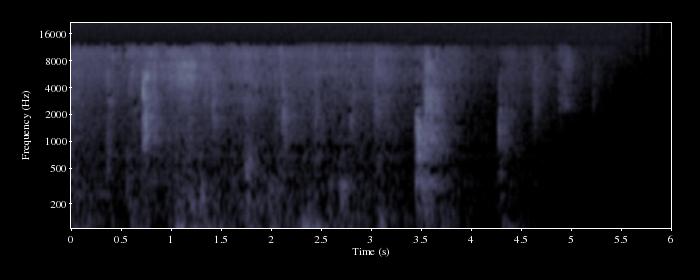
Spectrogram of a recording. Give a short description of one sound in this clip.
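Footsteps walk across a wooden stage.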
